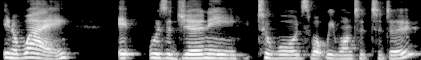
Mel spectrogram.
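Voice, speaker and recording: A woman's voice: fairly low pitch, fairly even intonation, takes it slowly. A middle-aged woman author, a guest in an interview, talking reflectively and self-deprecatingly about her writing, with frequent restarts.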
